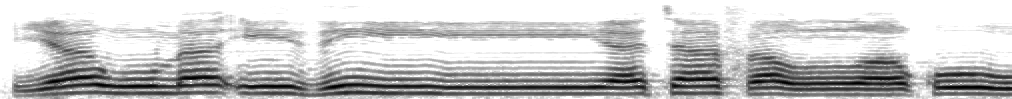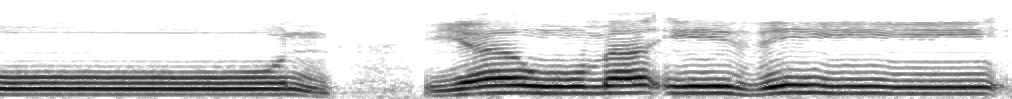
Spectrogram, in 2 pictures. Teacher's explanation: You notice the dhi. There's a ghunnah. Okay, and there is no clear end sound.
